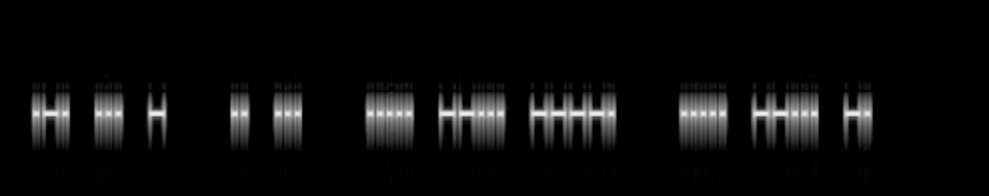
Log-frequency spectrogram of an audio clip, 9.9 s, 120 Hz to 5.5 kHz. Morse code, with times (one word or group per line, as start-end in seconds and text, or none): 0.3-1.6 RST
2.3-3.0 IS
3.7-6.1 579
6.8-8.7 57N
